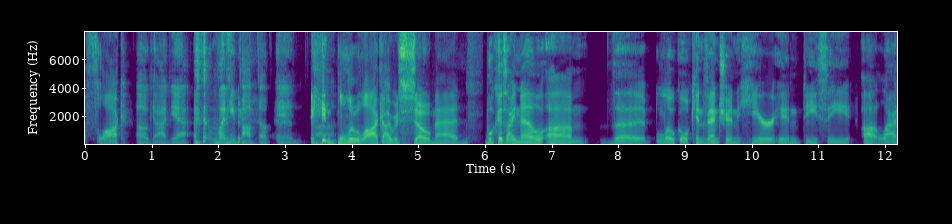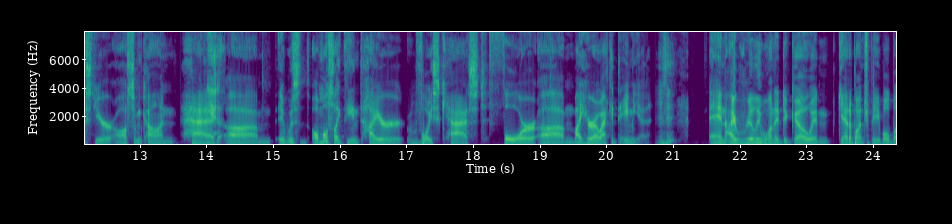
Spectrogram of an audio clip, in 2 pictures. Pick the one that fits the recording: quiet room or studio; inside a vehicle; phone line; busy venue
quiet room or studio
